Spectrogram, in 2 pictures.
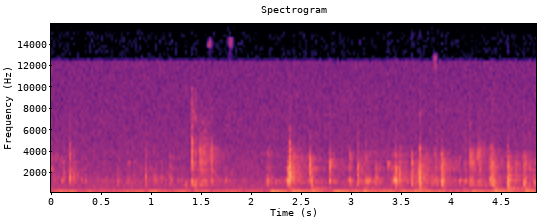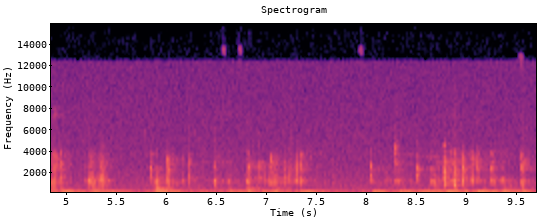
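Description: Text is typed on a computer keyboard in Microsoft Word, with bursts of close, rapid key clicks and short pauses over a low steady hum, and no voices.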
